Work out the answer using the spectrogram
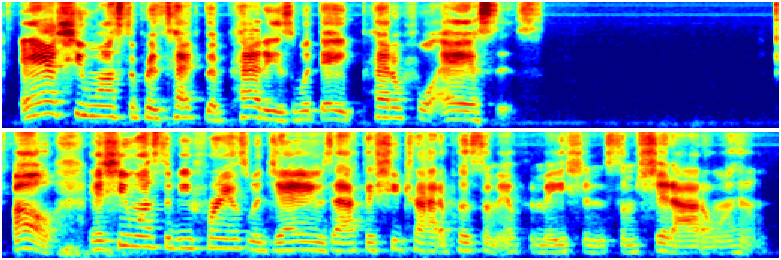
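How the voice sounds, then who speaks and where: A young woman vlogger giving sassy, profane, animated reaction commentary to camera. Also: mid-range voice.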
